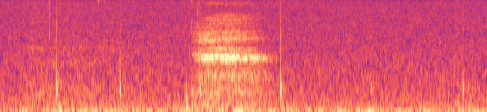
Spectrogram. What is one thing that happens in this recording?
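A young woman gives a short murmur.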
